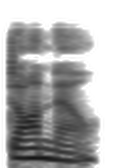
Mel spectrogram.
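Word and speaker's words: Donnell: Donell, accent on the last syllable, and St.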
